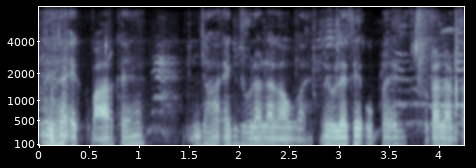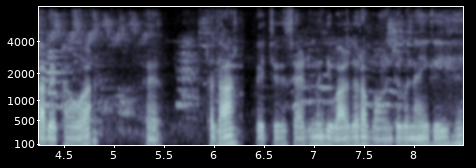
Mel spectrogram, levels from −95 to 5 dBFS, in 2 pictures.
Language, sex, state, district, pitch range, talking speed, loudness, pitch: Hindi, male, Bihar, Sitamarhi, 95-110 Hz, 220 wpm, -23 LUFS, 105 Hz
